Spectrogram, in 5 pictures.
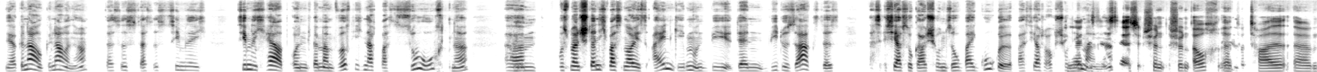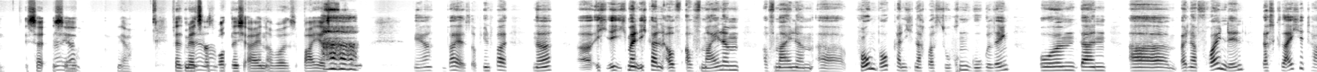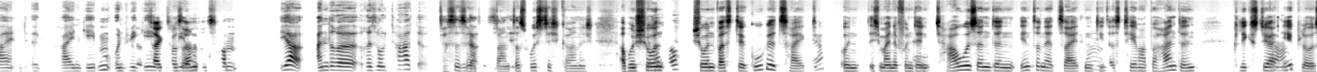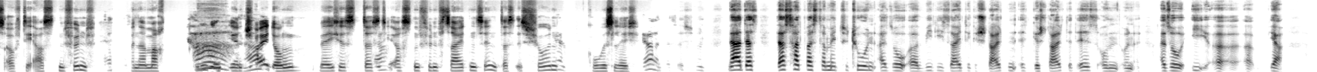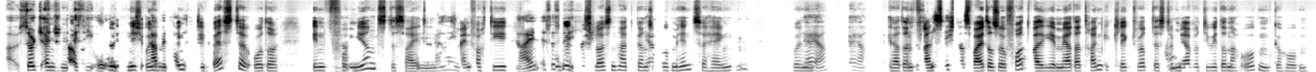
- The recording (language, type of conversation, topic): German, unstructured, Welche Rolle spielen soziale Medien in der Politik?
- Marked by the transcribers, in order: stressed: "sucht"; distorted speech; other background noise; laugh; in English: "Bias"; unintelligible speech; in English: "googeling"; static; other noise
